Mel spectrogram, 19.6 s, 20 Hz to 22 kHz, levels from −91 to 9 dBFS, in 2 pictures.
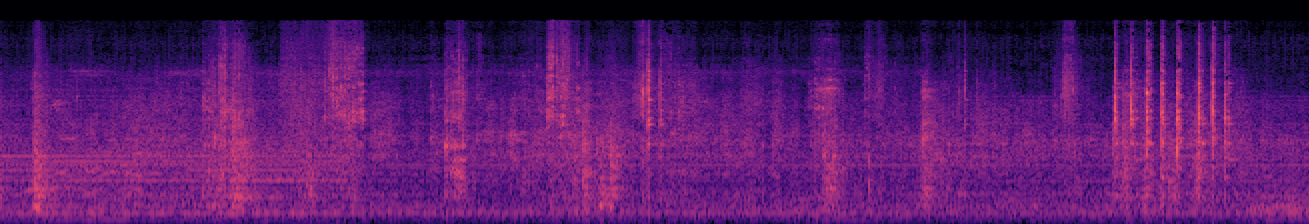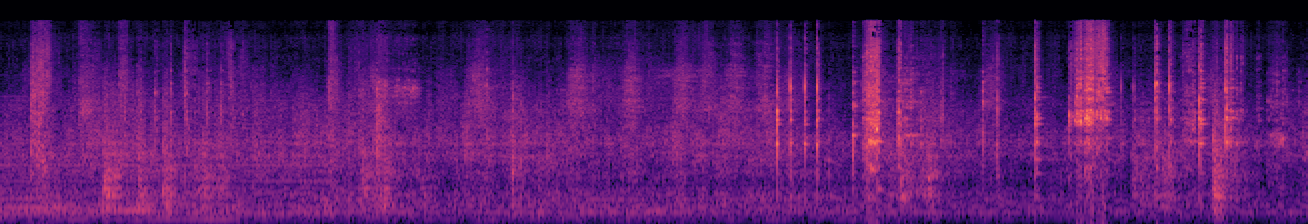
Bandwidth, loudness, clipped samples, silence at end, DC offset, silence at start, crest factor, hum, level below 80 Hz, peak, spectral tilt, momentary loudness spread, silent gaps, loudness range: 16 kHz; -26 LUFS; under 0.1%; 0 s; under 0.1%; 0 s; 28 dB; none; -70 dBFS; -2 dBFS; 0.5 dB/octave; 18 LU; none; 13 LU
